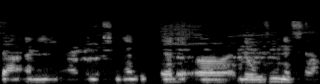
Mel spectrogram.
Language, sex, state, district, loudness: Konkani, male, Goa, North and South Goa, -25 LUFS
